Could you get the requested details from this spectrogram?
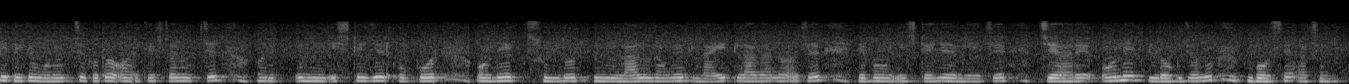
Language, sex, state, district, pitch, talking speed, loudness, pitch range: Bengali, male, West Bengal, Kolkata, 155 Hz, 120 wpm, -26 LUFS, 150-160 Hz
